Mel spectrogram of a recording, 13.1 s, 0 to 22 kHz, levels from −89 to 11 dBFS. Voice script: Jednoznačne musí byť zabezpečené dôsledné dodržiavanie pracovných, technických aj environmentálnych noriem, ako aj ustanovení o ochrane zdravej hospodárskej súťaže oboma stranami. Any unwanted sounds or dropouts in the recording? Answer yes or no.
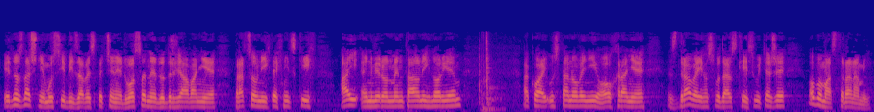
yes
